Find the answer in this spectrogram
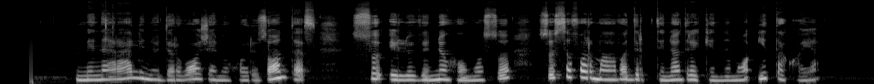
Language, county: Lithuanian, Kaunas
